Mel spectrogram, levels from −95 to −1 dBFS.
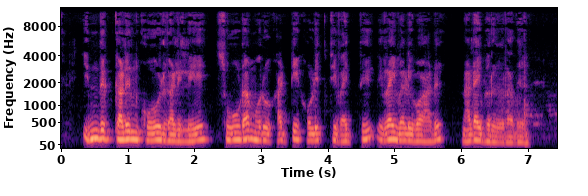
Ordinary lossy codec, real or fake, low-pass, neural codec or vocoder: AAC, 64 kbps; real; 10.8 kHz; none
